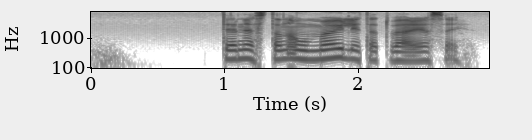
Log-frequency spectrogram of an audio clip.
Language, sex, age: Swedish, female, 26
